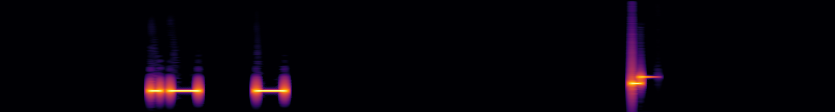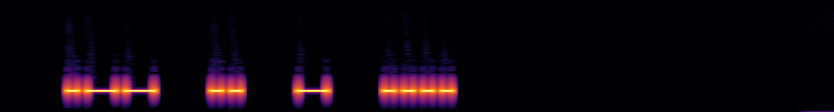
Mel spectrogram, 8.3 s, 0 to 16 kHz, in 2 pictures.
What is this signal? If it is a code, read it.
Morse code, heard as a keyed tone, about 25 wpm, spaced as for 18 wpm, 700 Hz. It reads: AT WITH
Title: 2x Character Spacing - Top 200 Words - 25wpm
